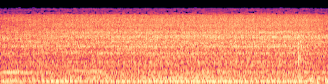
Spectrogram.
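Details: Scooter sitting for years, just started: small single at fast uneven idle with busy clattery top-end chatter; smoking, burning oil, owner suspects ruined valve seats, may replace. Valve train chatter at idle.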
